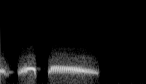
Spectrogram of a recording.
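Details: Spotted dove, a male, in a recording used to lure birds for trapping: the tail of one coo, then a rising mid coo and a long, steady, throbbing final note, low and mellow, with no other sound.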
